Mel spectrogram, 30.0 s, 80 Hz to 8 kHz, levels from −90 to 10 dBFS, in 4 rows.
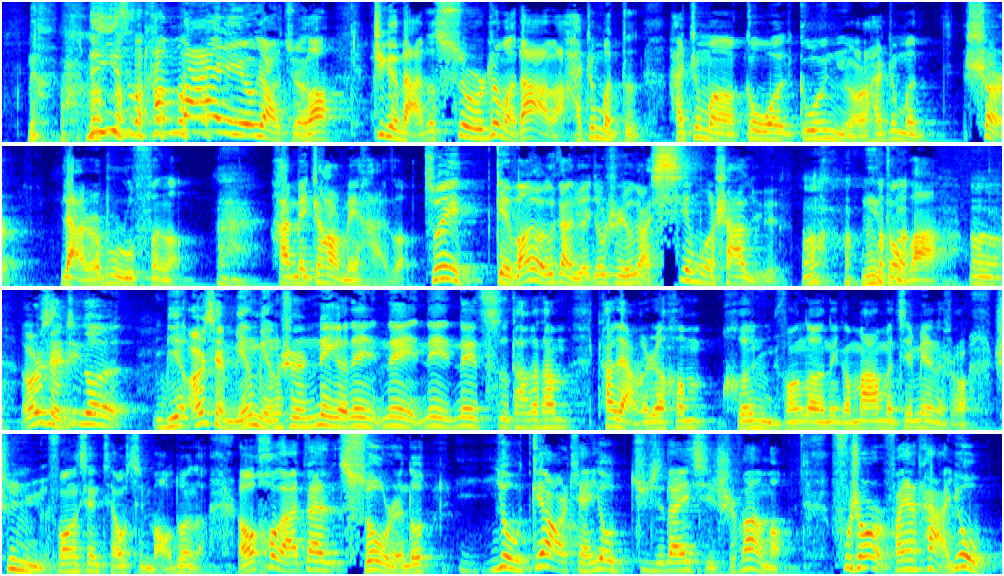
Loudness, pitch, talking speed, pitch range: -20 LUFS, 165 Hz, 300 characters per minute, 140-195 Hz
